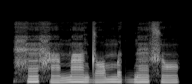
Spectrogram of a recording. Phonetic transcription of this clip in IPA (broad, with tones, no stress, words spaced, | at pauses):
hɛ̃˦hã˨ mã˧dɔ˨˦mə˧ɡ͡bɛ̃˧ sɔ̃˧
